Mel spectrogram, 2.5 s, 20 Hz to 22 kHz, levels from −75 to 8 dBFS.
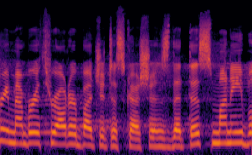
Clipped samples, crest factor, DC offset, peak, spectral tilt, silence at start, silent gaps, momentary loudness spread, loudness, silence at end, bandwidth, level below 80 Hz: under 0.1%; 14 dB; under 0.1%; -4 dBFS; -2 dB/octave; 0 s; none; 3 LU; -17 LUFS; 0 s; 18 kHz; -70 dBFS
